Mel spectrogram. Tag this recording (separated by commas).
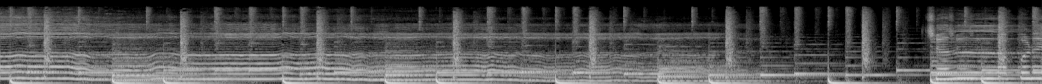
Music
